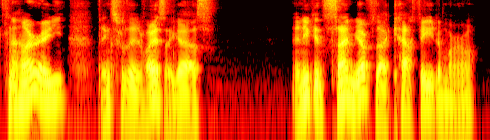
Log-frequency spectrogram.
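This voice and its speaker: A man's voice: medium pitch, very animated, moderate pace. A man voicing a friendly, concerned young male student in a visual novel, tentative and polite. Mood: agreeable. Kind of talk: visual novel character read-aloud.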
